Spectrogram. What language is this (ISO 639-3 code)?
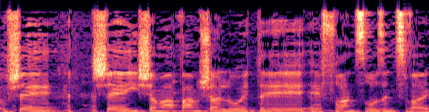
heb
